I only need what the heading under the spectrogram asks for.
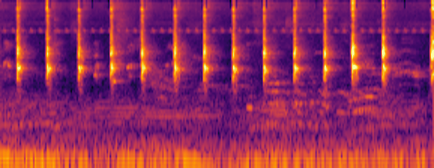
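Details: Long-tailed shrike of the trotol type, kept as a tutor-song bird: short harsh notes repeated about every third of a second, all on the same pitch, with low rumbling hum underneath.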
